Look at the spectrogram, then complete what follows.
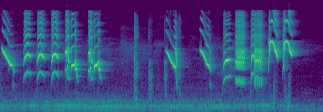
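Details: Nias hill myna kept as a cage bird, its sound played to prompt silent mynas to start singing: loud harsh squawks and rising whistled notes in quick bursts, with a faint low hum underneath.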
